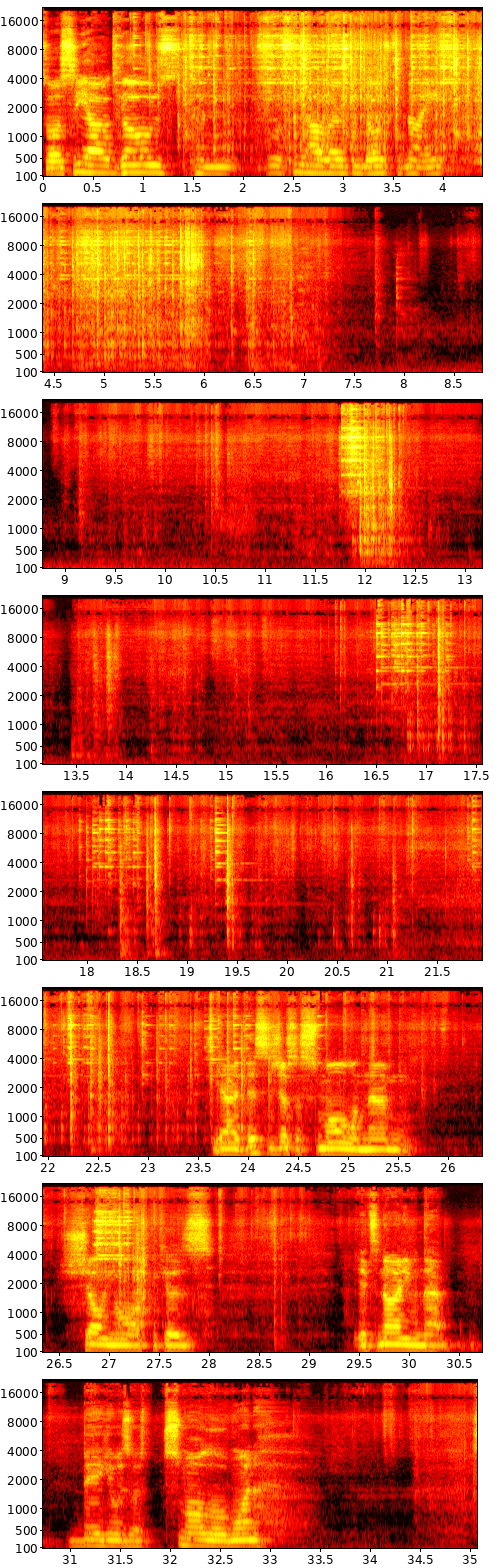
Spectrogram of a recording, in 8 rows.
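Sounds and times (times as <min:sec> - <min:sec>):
corn kernels clattering in sheller: 0:00.0 - 0:07.3, 0:11.2 - 0:12.7, 0:15.3 - 0:25.8, 0:26.6 - 0:28.1.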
